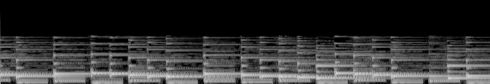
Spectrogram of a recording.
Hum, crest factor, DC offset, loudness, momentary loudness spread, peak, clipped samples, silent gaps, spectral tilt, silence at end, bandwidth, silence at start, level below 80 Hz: none; 14 dB; under 0.1%; -19 LUFS; 3 LU; -4 dBFS; under 0.1%; none; -12.5 dB/octave; 0 s; 4 kHz; 0 s; -34 dBFS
